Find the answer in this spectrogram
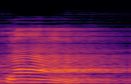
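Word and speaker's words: لا: Maka kalau panjang dibaca panjang. Jadi la ilaha, tidak ada Tuhan yang disembah illallah, kecuali Allah. Bacanya harus panjang.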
